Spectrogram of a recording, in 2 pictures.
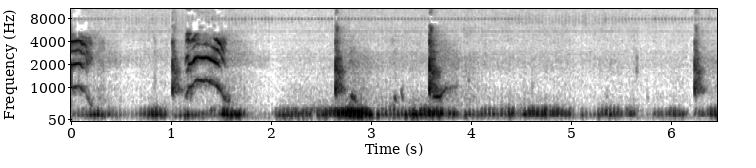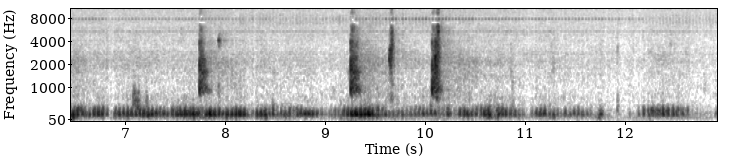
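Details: Kittens and cats at the Tiny Kittens Society rescue, picked up by a live-streaming cam on a late-night visit: a long, even, deep purr rolls on for thirteen seconds, opening with a few high kitten mews, with occasional sharp clicks.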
